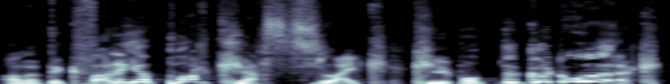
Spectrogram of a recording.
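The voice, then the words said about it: Put-on Geordie accent. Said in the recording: “this says it's to be read in a Geordie accent ... I thought that like was a Geordie like”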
